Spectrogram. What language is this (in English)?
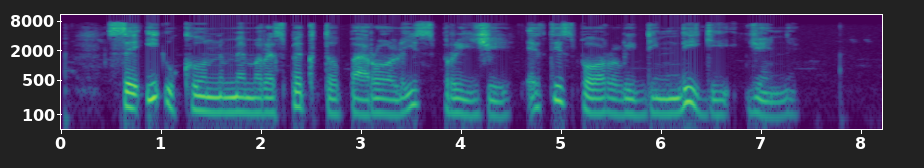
Esperanto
